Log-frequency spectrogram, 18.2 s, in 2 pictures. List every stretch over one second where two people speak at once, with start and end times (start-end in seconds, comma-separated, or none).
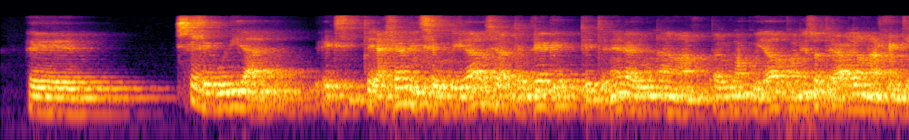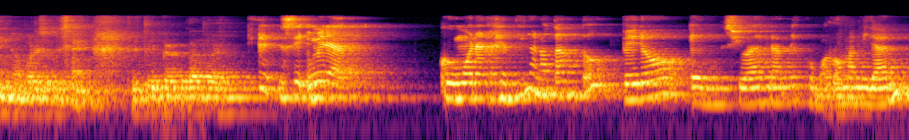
none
